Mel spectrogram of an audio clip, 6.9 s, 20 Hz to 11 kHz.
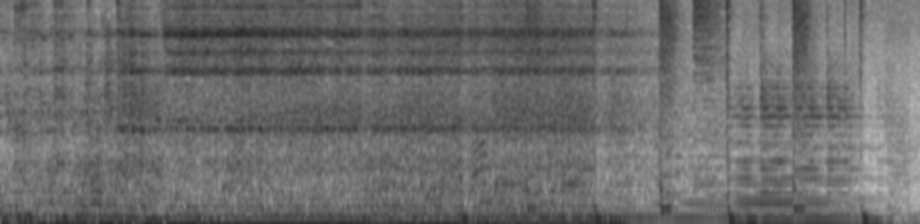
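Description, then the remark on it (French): A heritage railway train rolls past in the Anjou countryside of France, a loud steady rumble of wheels with a thin metallic whine over it, giving way near the end to a few sharp clanks and knocks. “Dans ce décor du 19e siècle, très rapidement, le bruit de la mécanique nous attire.”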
